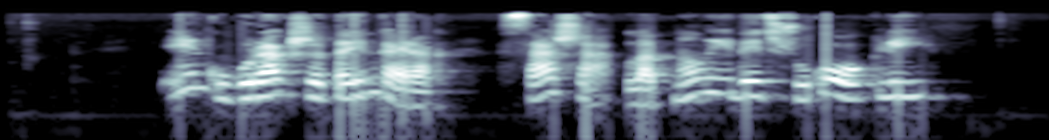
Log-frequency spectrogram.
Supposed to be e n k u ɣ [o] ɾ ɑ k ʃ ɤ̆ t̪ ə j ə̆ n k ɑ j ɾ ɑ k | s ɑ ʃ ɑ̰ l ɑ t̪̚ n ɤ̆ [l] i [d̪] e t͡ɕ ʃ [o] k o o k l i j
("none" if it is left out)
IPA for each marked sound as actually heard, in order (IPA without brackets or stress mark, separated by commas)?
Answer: u, l, d̪, u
